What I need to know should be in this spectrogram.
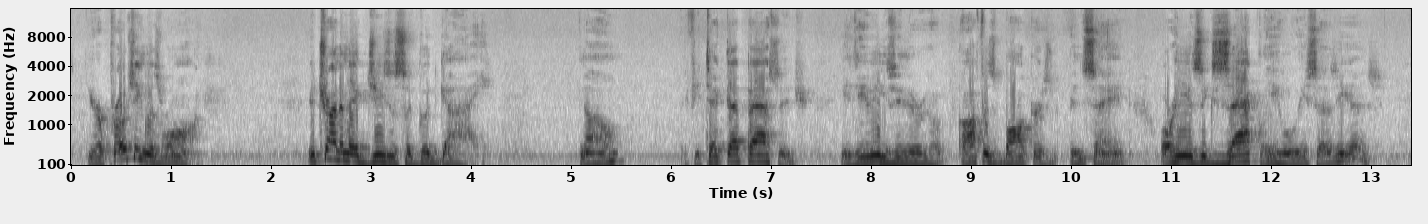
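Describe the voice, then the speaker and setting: With noticeable background noise behind him, a man of medium pitch speaks at a moderate pace with ordinary pitch variation and long, frequent pauses. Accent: American. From US Midwest, Evanston, Illinois. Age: 70s. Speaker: musician and record producer. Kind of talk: casual interview chat.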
